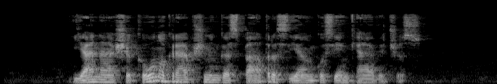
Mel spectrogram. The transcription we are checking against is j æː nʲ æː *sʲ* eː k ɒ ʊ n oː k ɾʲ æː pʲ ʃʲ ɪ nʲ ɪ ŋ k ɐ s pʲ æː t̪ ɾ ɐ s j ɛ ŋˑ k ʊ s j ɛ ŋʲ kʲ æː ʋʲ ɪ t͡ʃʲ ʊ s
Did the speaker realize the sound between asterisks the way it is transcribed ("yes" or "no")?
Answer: no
